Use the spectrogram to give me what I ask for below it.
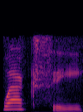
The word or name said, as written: waxy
